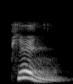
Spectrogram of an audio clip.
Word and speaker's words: pięć: P-I-E with a tail, pięć, pięć. Say it with me, pięć, pięć. This letter might look very frightening, but you already pronounce it in English when you say ciabatta, machismo, nature, or my favorite, gotcha. It's a very soft, very delicate chi, chi.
